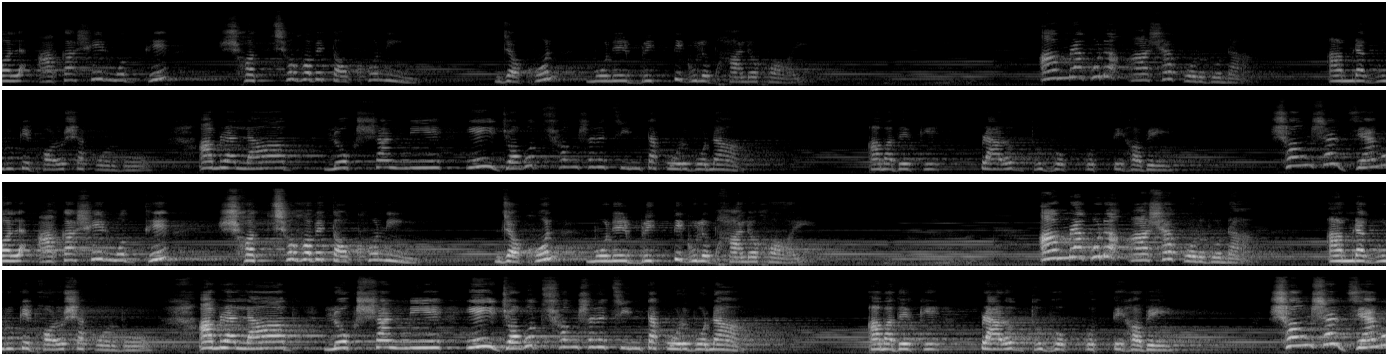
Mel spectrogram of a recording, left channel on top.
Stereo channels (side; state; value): left; quieter; 15.2 dB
